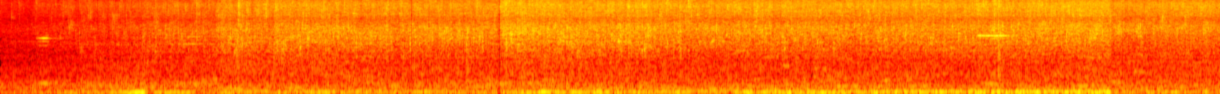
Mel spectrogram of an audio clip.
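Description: Mandeli fish sizzling as they are added one by one to hot oil over a medium gas flame, a steady close crackle and hiss running throughout with no talk, Agri Koli style fry.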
